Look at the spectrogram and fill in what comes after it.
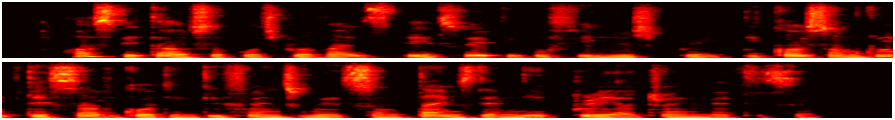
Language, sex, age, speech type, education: Nigerian Pidgin, female, 15-29, spontaneous, tertiary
